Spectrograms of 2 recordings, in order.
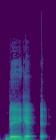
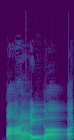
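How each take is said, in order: First: The first syllable sounds like 'big'. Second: The first syllable sounds like 'by'.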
